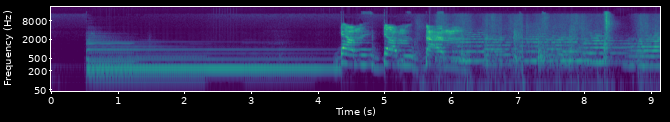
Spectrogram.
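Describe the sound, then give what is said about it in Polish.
An out-of-tune guitar rings out with a long, steady chord, then gives way to clumsy, uneven strums and plucks that clash against each other, played fairly loud at home during the COVID pandemic. “Na szczęście odkurzacz i rozstrojona gitara to nie jedyne dźwięki obecne w naszym domu w czasie pandemii COVID.”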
